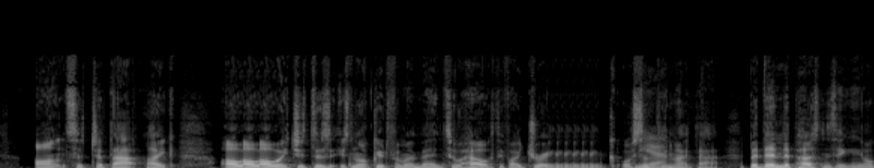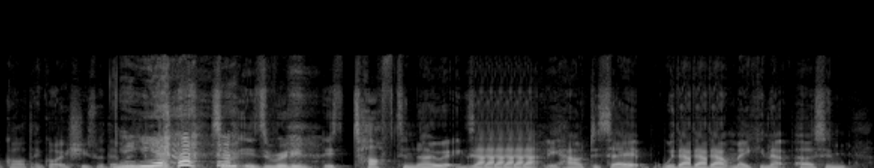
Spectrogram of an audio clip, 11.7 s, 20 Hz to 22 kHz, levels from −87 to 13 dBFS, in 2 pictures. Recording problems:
audio stuttering; 4 times, first at 1.5 s

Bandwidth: 14.5 kHz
